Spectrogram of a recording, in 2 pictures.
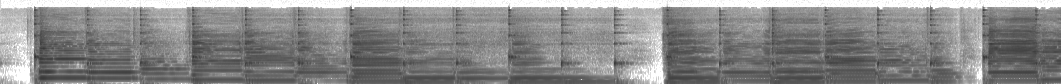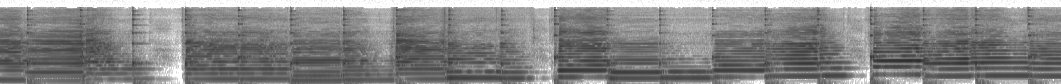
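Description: Tenor saxophone playing a range-extension exercise in phrases of steady, separate notes with short breaks between phrases. Underneath runs a steady low beat, as from a play-along backing track.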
